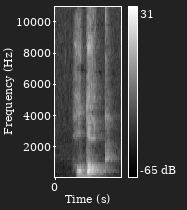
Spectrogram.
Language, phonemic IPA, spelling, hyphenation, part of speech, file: Dutch, /ˈɦɔ(t).dɔɡ/, hotdog, hot‧dog, noun, Nl-hotdog.ogg
- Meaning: hot dog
